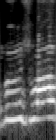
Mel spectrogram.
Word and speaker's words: Bourgeois: Hey, Katey Bourgeois with the Bourgeois Real Estate Group.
